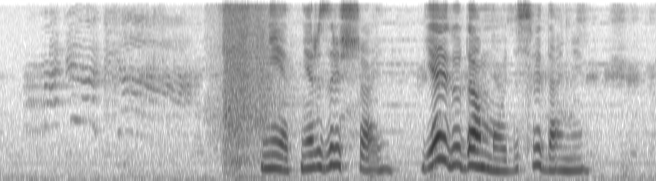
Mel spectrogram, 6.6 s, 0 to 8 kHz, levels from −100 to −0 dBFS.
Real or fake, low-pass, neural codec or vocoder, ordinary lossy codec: real; 7.2 kHz; none; none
